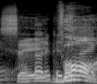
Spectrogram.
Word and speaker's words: SaVon: So is there a difference in pronunciation with that big V? – No, say Vaughn. Yeah. That's why the V is emphasized.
